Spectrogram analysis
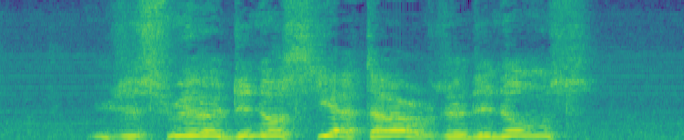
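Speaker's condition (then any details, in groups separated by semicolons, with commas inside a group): Traumatic brain injury; surgery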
